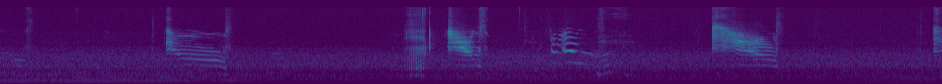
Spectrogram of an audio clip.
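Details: An upset indoor cat that wants to eat a moth it cannot reach behind a window screen; short, strained meows with a rising-falling shape come in separate bursts a few seconds apart, with a faint hum at the start.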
